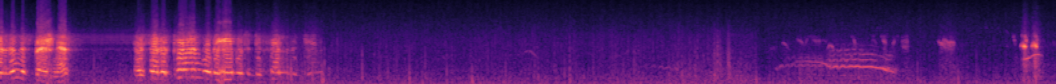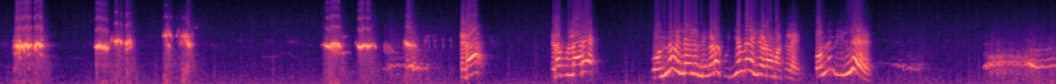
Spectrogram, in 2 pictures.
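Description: A young woman sings.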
